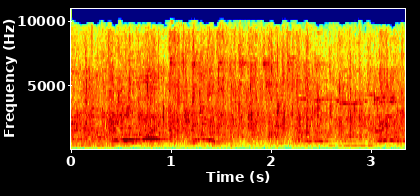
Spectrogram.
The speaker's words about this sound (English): My God, clap your hands unto him and bless him tonight.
